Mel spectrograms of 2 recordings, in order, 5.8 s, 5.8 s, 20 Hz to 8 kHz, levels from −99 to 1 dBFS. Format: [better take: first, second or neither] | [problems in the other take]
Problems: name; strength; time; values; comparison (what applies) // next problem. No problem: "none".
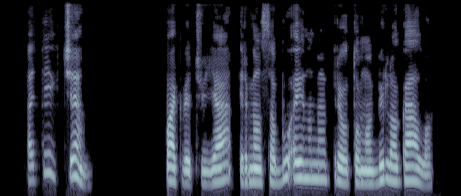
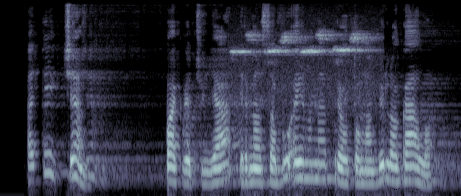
first | background sound (Bird); 3 dB below the speech // room echo; dies away in 1.1 s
